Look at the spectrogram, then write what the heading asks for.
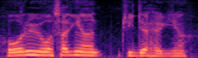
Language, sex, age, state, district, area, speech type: Punjabi, male, 30-45, Punjab, Hoshiarpur, rural, spontaneous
